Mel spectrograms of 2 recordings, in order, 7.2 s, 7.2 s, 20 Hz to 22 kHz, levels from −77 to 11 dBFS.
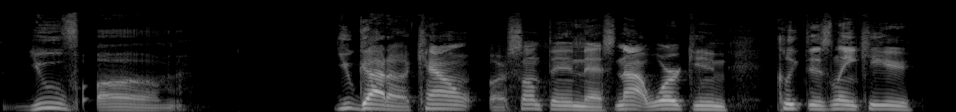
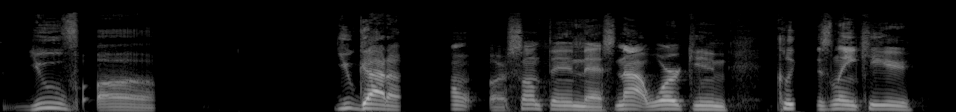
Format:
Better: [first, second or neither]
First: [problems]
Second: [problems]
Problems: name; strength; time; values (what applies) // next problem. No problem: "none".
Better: first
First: none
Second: audio cutting out; at 1 s, at 3 s and at 6 s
